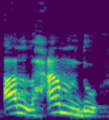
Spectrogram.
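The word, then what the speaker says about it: الحمد: পেশ দু, আল হামদু, আল হামদু। তাহলে দেখুন সাকিনের উচ্চারণটা কেমন হয়? হামজা জবর লামে জজম আল, হা জবর মিমে জজম হাম, আল হাম, দাল পেশ দু, আল হামদু, এইভাবে উচ্চারিত হয়, তাই না?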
